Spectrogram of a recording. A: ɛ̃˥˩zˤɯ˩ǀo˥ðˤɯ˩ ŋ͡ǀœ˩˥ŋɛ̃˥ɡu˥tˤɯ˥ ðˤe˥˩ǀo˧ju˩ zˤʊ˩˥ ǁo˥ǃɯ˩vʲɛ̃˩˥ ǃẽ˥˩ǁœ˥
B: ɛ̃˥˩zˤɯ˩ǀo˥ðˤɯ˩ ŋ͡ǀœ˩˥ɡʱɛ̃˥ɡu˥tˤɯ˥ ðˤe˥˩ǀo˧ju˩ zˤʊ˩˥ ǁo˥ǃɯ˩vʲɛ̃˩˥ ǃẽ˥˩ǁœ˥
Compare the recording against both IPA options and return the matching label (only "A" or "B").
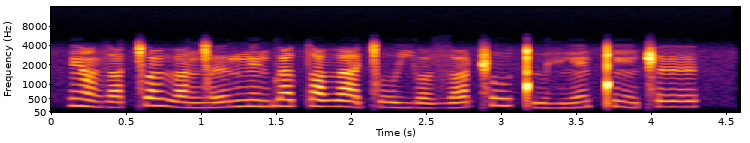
A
